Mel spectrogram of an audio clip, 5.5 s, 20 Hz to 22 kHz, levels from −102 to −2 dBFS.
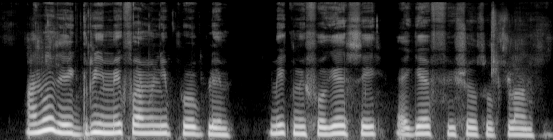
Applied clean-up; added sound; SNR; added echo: neural mask model Resemble Enhance denoiser.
